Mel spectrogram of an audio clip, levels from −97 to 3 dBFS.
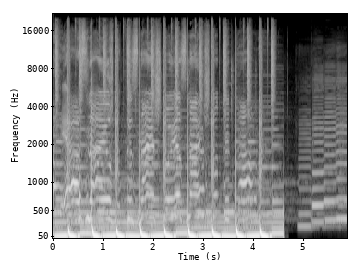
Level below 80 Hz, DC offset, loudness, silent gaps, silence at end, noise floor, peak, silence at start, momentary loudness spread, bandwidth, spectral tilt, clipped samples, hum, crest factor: -10 dBFS; under 0.1%; -10 LUFS; none; 0 s; -35 dBFS; 0 dBFS; 0 s; 15 LU; 19.5 kHz; -5 dB/octave; under 0.1%; none; 8 dB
